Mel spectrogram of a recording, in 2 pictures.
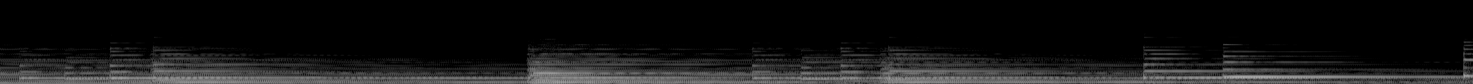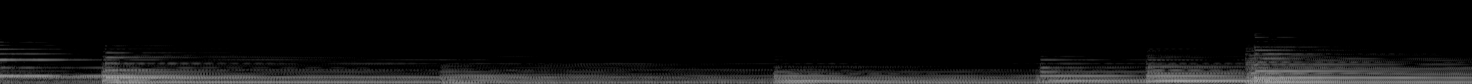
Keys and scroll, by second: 2.1 Return.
